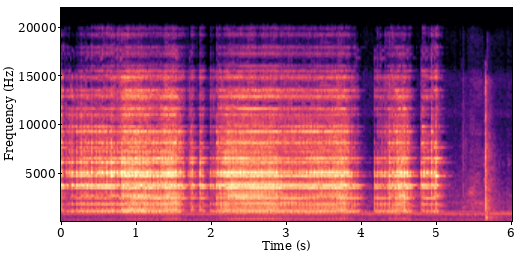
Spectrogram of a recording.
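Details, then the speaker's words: Old SDM4 square grinder sharpening full chisel saw chain, set to about 5° side plate forward and 15° top plate angles. High-pitched whine in short, even passes tooth after tooth with a very light touch. Normal grinding. "So that's what I mean by, that's kind of my grinding speed. The only thing I would comment on is it's a very light touch, really round file on the saw, right?"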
